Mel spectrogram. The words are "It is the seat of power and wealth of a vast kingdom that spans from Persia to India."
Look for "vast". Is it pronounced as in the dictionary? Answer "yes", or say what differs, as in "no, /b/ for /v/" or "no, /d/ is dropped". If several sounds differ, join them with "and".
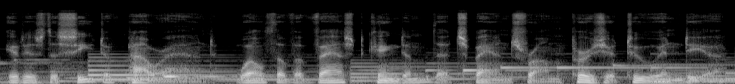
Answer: yes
